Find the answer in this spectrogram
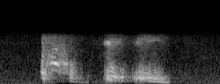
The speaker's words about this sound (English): I get rid of a cough here. Okay, there we go.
